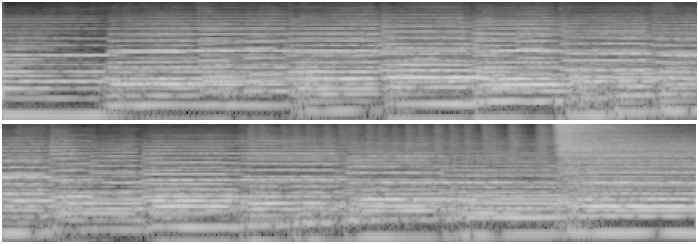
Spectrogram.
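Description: Student concert band playing, with brass, saxophones, flute and clarinet moving through chord changes over low timpani notes. A crash rings out near the end and fades.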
